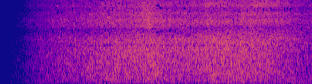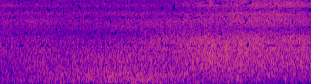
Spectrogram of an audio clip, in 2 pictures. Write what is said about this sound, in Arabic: رأت شاطئا وقت الغروب وسمعت صوت الرياح وهي تهب وسط أشجار الغابة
